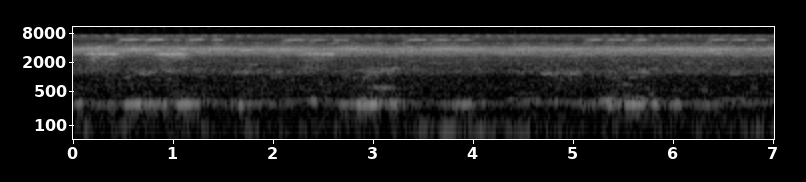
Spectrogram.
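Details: Insects near a home produce an unbroken high ringing buzz with scattered quick chirping trills, louder in the first second, and a faint low hum beneath.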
